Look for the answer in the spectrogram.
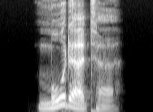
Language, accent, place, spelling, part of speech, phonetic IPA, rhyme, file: German, Germany, Berlin, moderte, verb, [ˈmoːdɐtə], -oːdɐtə, De-moderte.ogg
- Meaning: inflection of modern: 1. first/third-person singular preterite 2. first/third-person singular subjunctive II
